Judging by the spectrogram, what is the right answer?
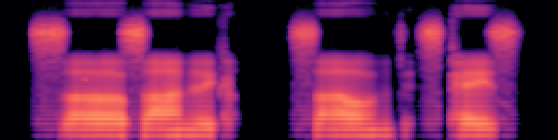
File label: VOICEFX ELCTR 140; Techno2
